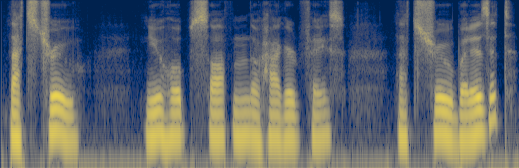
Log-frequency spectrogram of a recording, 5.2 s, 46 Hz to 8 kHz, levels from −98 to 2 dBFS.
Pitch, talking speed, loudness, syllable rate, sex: 125 Hz, 115 wpm, -18 LUFS, 4.5 syllables/s, male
